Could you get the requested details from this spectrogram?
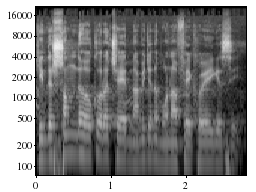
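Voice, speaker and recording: A preacher from Bangladesh giving a sermon, moving between quiet asides and loud calls for the crowd to answer, and slowing into drawn-out chanted recitation. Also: male voice, medium pitch, fairly even intonation.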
